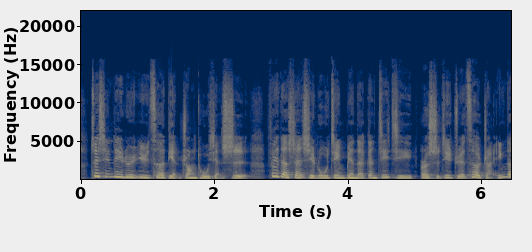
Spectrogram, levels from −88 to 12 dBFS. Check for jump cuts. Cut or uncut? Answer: cut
